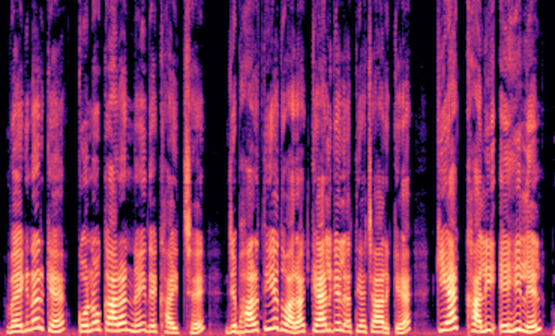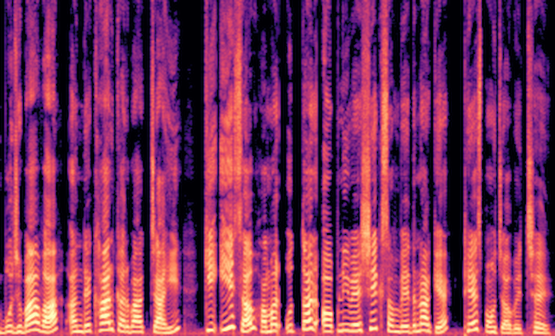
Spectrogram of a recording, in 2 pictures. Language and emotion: Maithili, neutral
